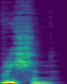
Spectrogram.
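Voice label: "grecian", British English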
